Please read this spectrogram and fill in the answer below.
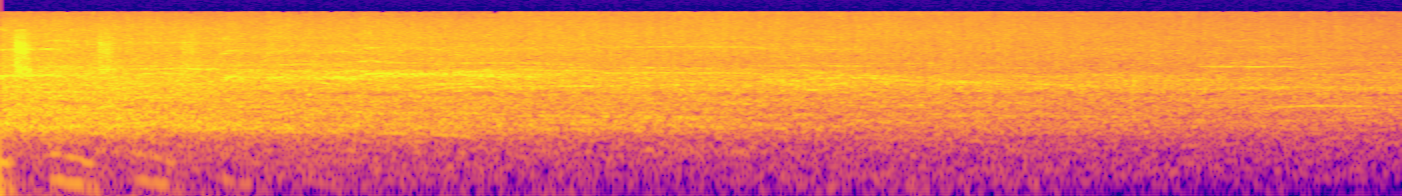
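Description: The tail of an EDM remix: a deep sustained bass and short falling synth notes cut off about a second and a half in, leaving a wash of noise that slowly fades away.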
